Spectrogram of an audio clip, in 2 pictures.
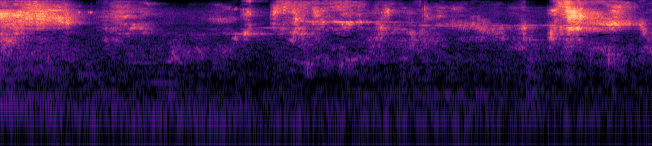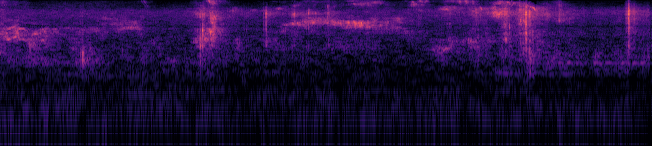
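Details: Hungry baby monkey named Bravin, denied milk, crying: shrill, high squealing cries burst out near the start, at two seconds and at four seconds, followed by fainter scattered squeaks and chirps.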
